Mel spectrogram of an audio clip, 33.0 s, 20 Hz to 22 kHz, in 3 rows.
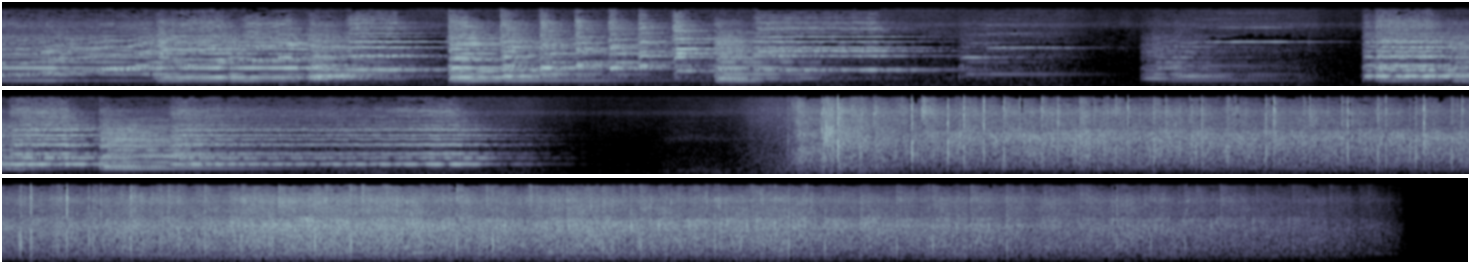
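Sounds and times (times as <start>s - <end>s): audience applauding: 16.8s - 32.6s.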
